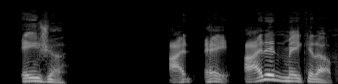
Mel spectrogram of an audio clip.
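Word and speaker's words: A'ja: sky's the limit for Ajay her. Wilson is fun to watch, though. She's a beast. Asia. Whatever. Did you say Ajay? How do you say her name? Asia.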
